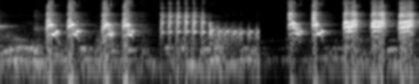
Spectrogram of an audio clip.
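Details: Long-tailed shrike giving harsh rasping notes in pairs, a fast nasal rattling trill, a short pause, then more loud scratchy calls.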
